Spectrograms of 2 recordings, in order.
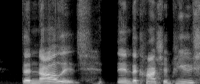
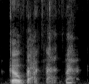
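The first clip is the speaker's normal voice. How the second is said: softer, lower mutter, rewinding her thoughts; muttered to herself; 5 semitones lower, 5 dB quieter than usual. Real, not acted. Correcting herself mid-talk, quiet mutter. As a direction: murmur it under your breath. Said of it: "let me go back".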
